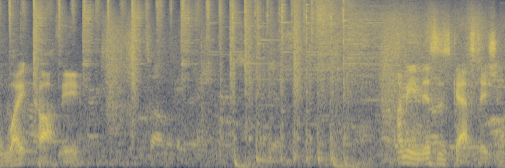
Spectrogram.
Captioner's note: gentle upbeat music; people chattering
